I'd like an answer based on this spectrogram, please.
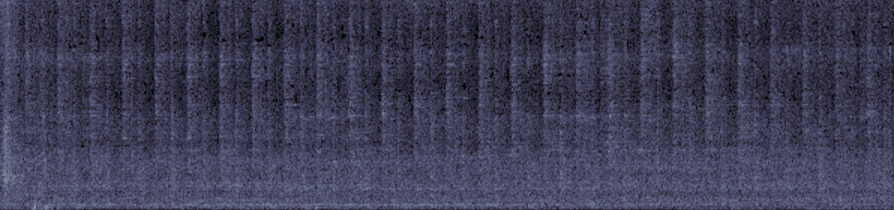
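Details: Continuous dense rumbling noise like a moving train or vehicle, with faint music underneath and no animal sounds.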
